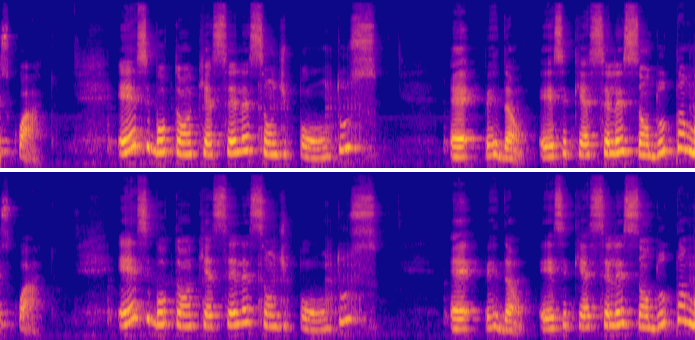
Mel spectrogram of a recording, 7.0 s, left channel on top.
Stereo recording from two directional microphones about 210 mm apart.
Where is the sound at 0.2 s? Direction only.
30° left (ahead or behind).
